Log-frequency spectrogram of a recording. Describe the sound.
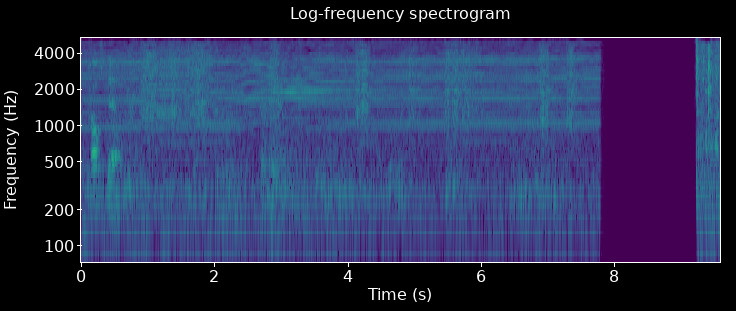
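An electric shaver buzzes steadily as it trims a person's ear hair, running for about eight seconds while people talk, then cutting out briefly before starting again.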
